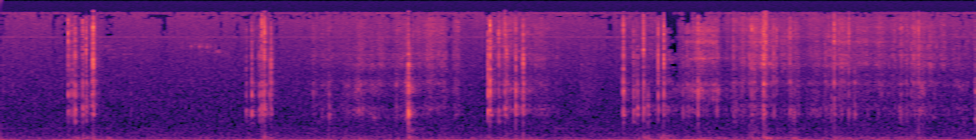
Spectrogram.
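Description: Fingertips and nails tap quickly on the sides of a small, empty, clear plastic water bottle with a green cap standing upright. The hollow bottle gives off bursts of dry, clicky taps and light scratchy rasps over a steady low rumble, and each tap dies away almost at once.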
